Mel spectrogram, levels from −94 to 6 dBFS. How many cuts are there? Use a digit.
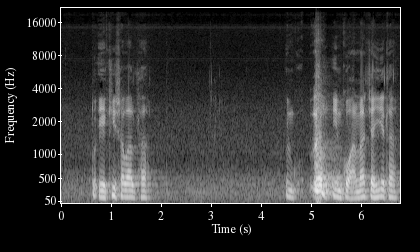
0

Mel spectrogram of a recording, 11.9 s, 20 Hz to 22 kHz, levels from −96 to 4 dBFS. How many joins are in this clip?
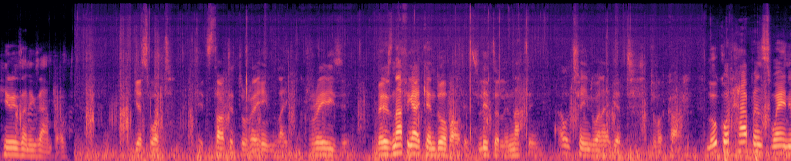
1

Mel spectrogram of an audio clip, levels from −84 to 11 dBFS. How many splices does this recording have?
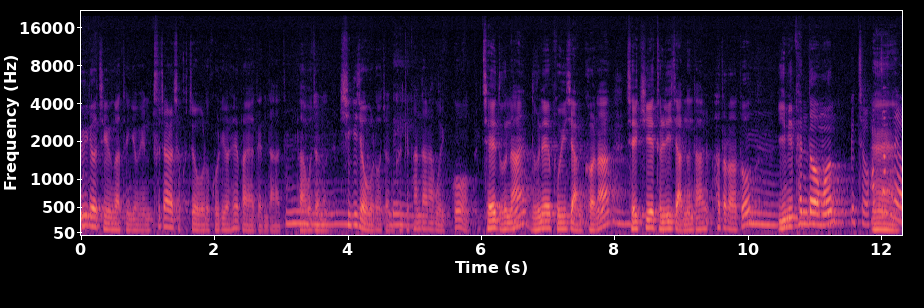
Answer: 1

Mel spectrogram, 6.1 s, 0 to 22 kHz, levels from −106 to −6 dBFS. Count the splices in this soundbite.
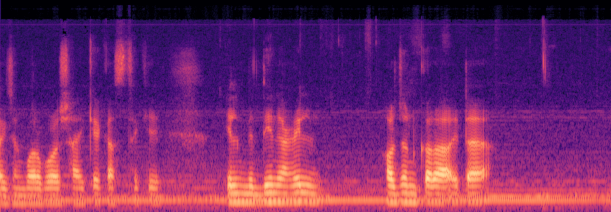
0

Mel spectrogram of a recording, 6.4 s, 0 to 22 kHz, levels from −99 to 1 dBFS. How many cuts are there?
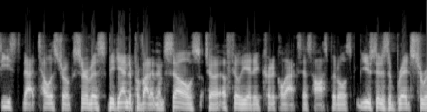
1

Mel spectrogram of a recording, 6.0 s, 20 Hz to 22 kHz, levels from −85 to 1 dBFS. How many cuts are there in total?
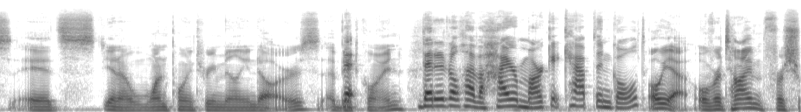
0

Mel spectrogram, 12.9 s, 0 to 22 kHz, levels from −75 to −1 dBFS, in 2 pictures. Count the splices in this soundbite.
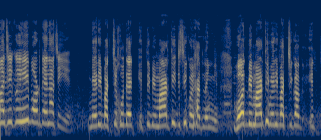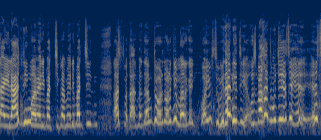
1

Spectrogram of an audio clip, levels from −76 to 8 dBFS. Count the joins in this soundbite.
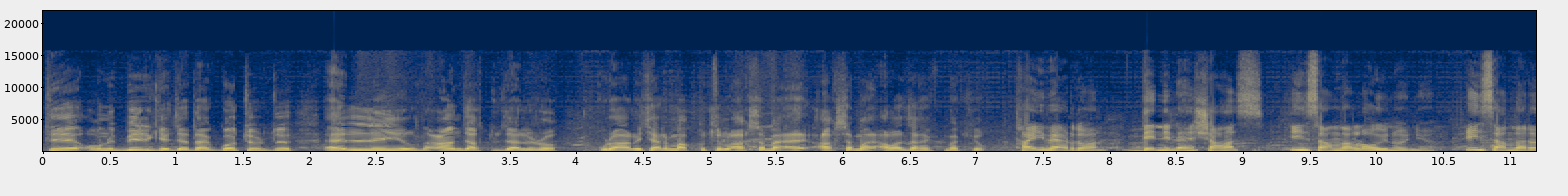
2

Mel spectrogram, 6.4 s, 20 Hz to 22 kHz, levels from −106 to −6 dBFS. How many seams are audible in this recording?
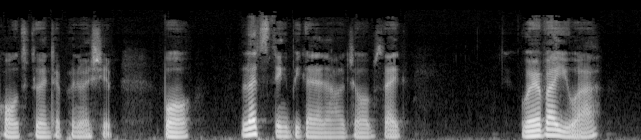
0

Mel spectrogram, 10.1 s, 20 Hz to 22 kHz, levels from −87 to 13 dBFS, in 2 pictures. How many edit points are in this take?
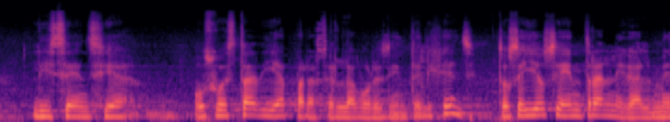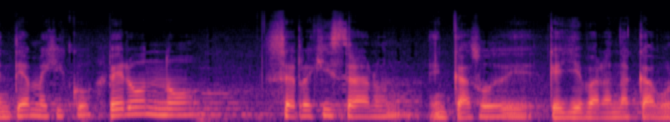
4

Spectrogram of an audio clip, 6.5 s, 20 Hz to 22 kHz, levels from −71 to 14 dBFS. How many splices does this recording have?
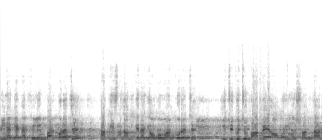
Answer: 1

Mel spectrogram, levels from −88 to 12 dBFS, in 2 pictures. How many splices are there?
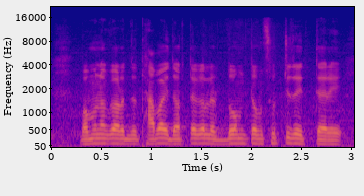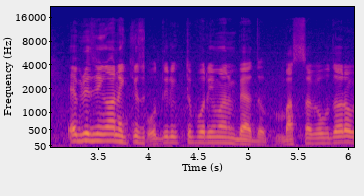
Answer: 1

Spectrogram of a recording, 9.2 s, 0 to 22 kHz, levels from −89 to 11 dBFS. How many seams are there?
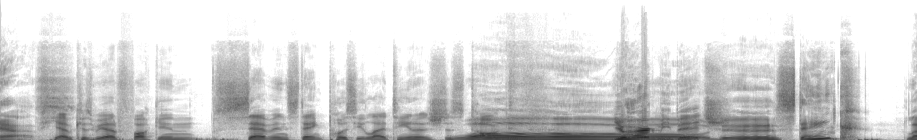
0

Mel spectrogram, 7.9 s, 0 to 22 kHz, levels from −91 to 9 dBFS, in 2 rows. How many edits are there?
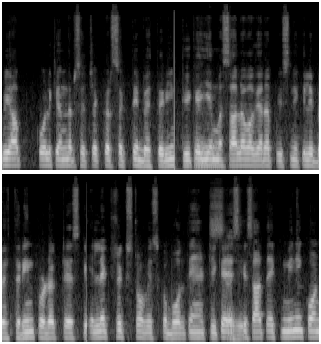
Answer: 2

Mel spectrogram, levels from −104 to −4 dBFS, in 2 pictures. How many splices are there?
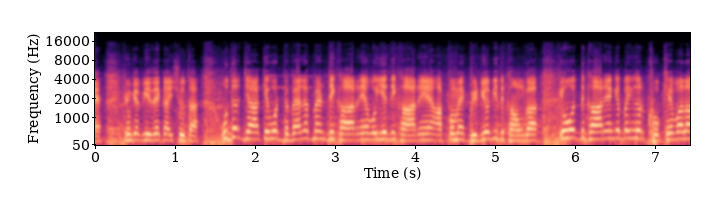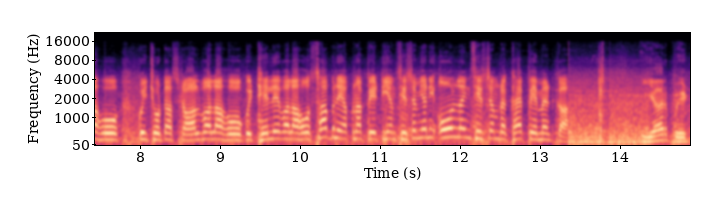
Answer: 1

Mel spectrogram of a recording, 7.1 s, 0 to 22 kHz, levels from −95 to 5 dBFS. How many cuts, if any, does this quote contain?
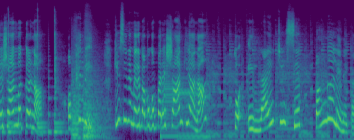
0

